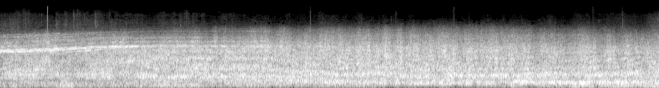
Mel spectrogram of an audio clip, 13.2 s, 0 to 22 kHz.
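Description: Avro Vulcan XH558 delta-wing bomber flying past low, its four Rolls-Royce Olympus turbojets giving a loud, steady jet roar. A high whine rises in pitch over the first few seconds.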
